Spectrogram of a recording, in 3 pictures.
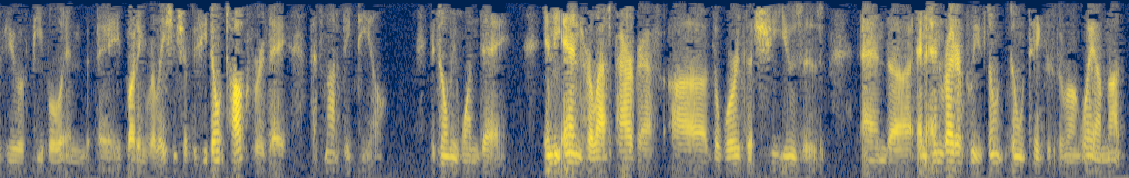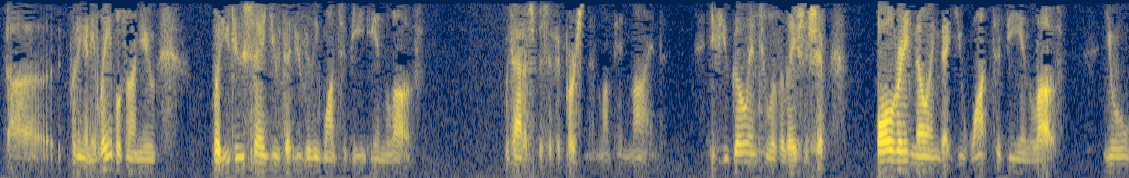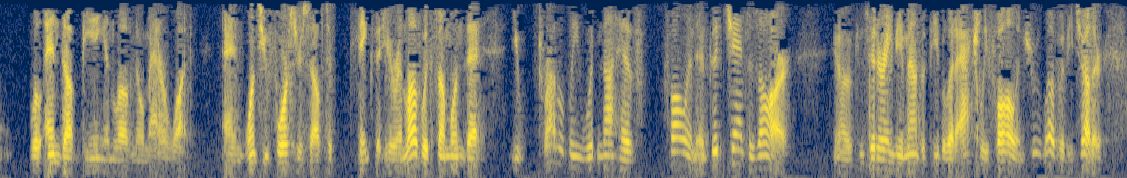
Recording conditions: phone line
